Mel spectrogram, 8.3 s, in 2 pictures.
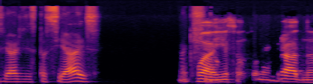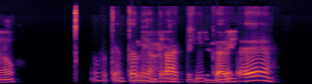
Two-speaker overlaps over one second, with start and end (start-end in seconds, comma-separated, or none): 6.0-7.4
